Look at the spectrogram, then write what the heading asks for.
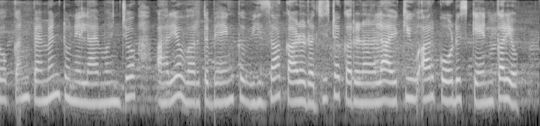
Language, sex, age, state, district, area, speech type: Sindhi, female, 18-30, Gujarat, Junagadh, rural, read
